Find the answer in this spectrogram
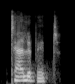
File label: "talipot", Indian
